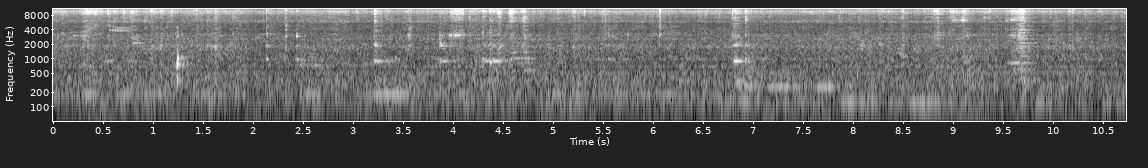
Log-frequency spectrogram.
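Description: A metal spoon scrapes and clinks in a pan.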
